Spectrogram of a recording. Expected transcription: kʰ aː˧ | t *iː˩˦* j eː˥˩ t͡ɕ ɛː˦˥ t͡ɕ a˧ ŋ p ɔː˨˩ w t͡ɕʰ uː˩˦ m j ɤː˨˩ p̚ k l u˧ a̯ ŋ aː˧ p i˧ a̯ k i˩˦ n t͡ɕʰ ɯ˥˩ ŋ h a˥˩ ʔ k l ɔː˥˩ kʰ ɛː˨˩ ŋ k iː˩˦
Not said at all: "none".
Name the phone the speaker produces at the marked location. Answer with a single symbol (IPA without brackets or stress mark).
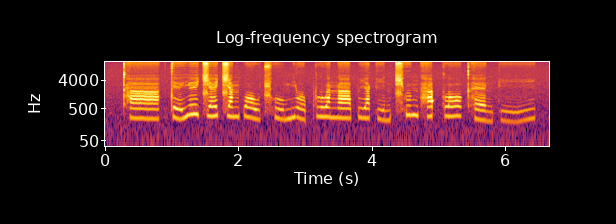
eː˩˦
